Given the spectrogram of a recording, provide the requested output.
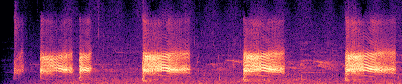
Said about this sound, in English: It's fairly easy to distinguish between the gentle rustling of chipmunks and the loud crashing of gray squirrels as they travel through the woods. Here's the gray squirrel's chatter.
